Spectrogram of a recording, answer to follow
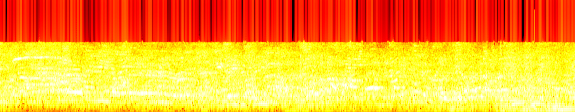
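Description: Crowd chatter, many voices overlapping in a large hall. Low bass notes come in near the end.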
